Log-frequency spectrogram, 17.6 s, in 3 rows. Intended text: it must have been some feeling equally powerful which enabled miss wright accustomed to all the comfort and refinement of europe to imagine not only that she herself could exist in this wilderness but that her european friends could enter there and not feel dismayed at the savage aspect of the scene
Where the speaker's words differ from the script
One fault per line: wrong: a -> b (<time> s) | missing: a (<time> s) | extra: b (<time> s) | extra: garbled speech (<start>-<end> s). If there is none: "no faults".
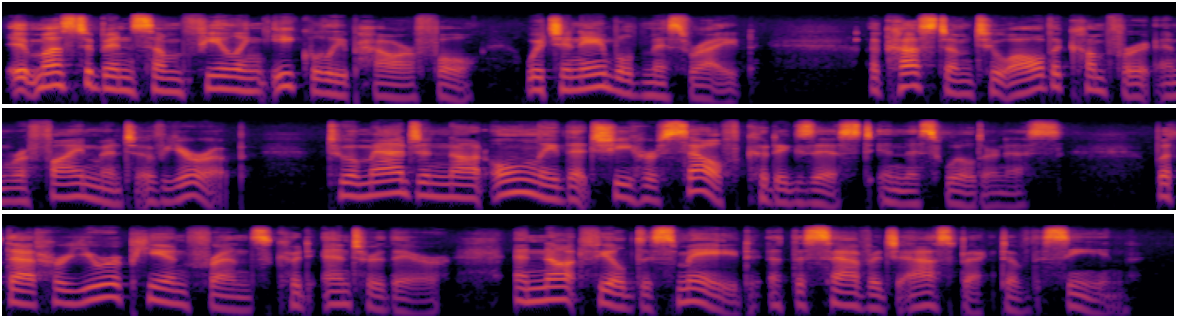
no faults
